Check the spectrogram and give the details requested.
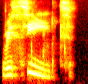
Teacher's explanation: The P should not be heard. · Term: silent P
